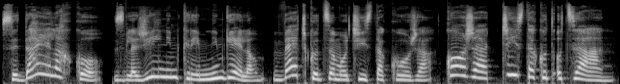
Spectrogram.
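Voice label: slovenian female commercial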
